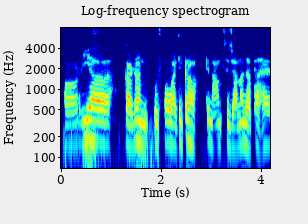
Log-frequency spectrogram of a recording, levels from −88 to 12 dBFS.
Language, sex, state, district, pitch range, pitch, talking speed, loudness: Hindi, male, Chhattisgarh, Sarguja, 150-165 Hz, 155 Hz, 170 wpm, -24 LUFS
